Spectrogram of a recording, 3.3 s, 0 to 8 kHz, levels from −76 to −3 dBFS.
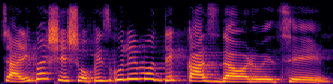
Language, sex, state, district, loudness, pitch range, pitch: Bengali, female, West Bengal, Cooch Behar, -16 LUFS, 250-415 Hz, 320 Hz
